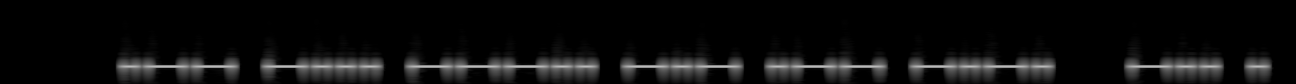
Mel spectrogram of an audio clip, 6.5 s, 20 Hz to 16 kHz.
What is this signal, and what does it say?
Morse code, heard as a keyed tone, about 20 wpm, 700 Hz. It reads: WB8KWC DE
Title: USA Callsign DE Callsign - 6 Characters - 20wpm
